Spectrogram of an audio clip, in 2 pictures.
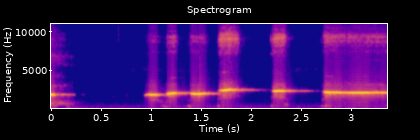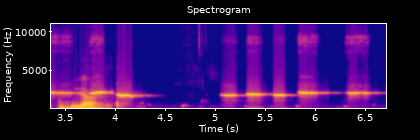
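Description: A person whistles a well-known movie theme tune in clear, close phrases of sustained and sliding notes, with brief pauses, and a short spoken word partway through.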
